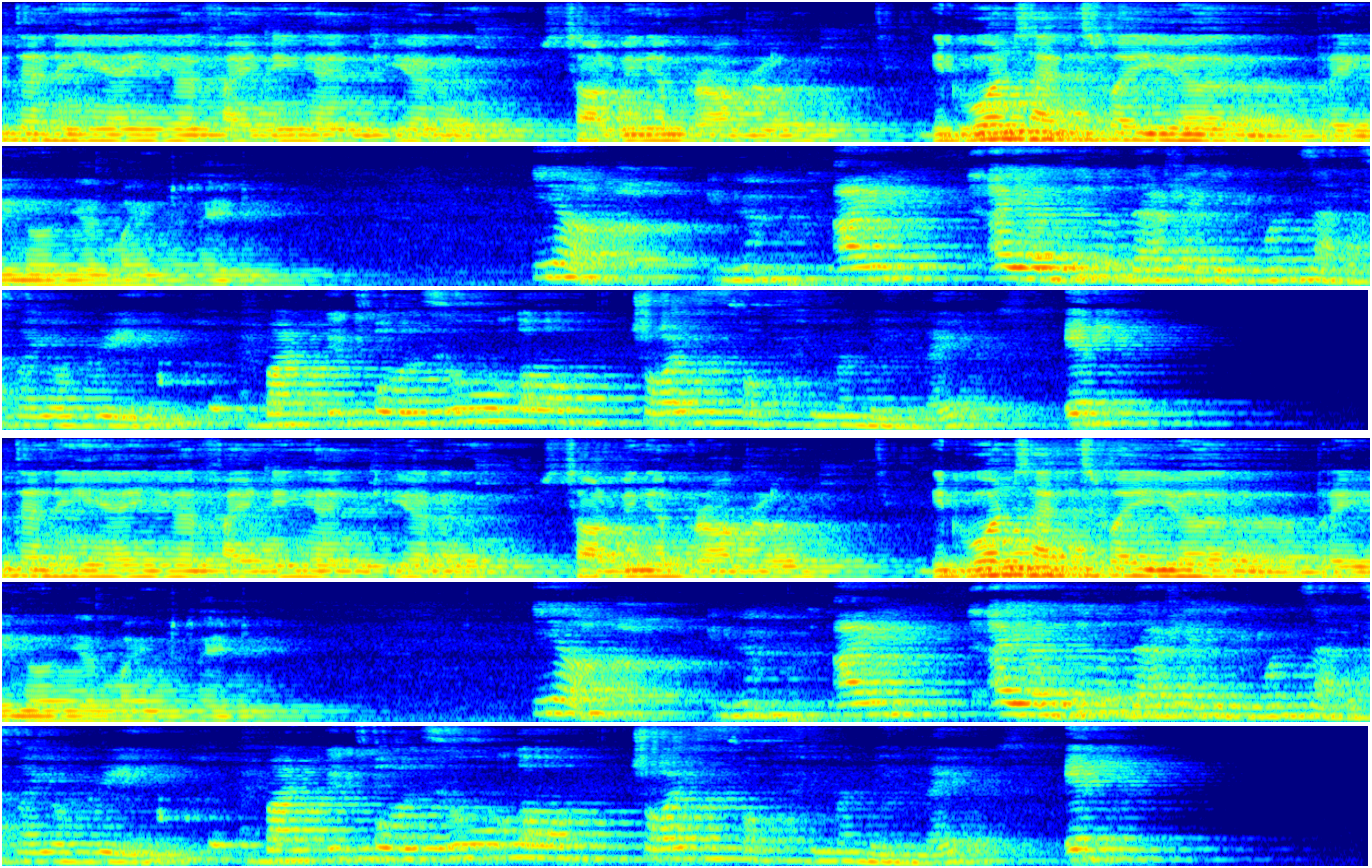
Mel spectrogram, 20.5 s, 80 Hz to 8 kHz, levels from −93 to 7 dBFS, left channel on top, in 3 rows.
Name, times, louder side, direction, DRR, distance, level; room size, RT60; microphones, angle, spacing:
voice 1, 0.0-2.5 2.8-4.1 4.7-8.0 14.7-14.8, equal, 10° right, 6 dB, 5.9 m, -21 dB
voice 2, 4.6-4.9 9.5-10.1 10.4-14.6 14.9-18.6 19.0-19.1, left 1 dB, 5° left, -3 dB, 6.4 m, -27 dB
28.5 x 25.0 x 7.0 m, 0.95 s
head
